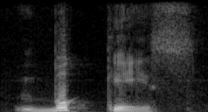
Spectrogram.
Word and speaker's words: bookcase: तो each element retains its original pronunciation and the first element has a slightly heavier stress like bookcase.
